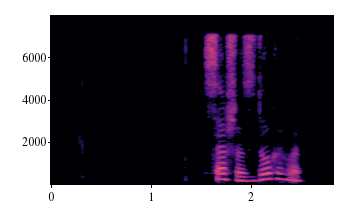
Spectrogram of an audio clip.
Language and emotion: Russian, neutral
